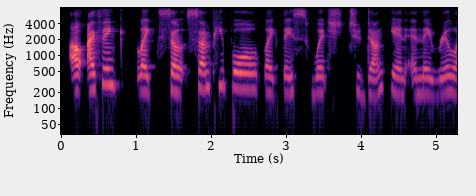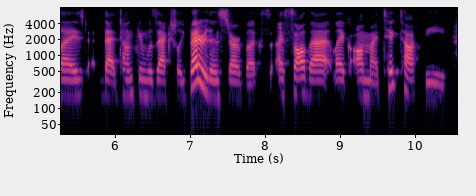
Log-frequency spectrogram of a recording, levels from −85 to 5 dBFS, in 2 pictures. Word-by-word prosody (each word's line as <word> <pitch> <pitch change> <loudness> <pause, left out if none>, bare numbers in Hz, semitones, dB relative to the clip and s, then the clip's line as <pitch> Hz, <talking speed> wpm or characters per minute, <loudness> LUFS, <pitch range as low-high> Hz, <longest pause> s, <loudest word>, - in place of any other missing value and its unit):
I'll - - +11
I 210 +1 +12
think, 280 +2 -1 0.3
like 205 -1 +2
so, 210 -3 +1
some 235 0 +1
people, 240 -4 -3
like, 200 -2 -4
they 195 -1 -5
switched 195 0 -8
to 210 - -9
Dunkin' 185 +1 -4
and 180 +1 -9
they 185 -1 -4
realized 175 -1 -4 0.2
that - - +1
Dunkin' 175 0 -9
was 170 0 -12
actually 160 -1 -3
better - - +10
than 165 -2 -5
Starbucks. 155 -3 -6
I - - -2
saw 190 +2 +1
that, 165 -3 +2
like, 175 -1 -3 0.2
on 175 -1 -1
my 155 - -4
TikTok 245 -8 0
feed. 150 -3 -16
185 Hz, 170 wpm, -27 LUFS, 170-215 Hz, 0.3 s, I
